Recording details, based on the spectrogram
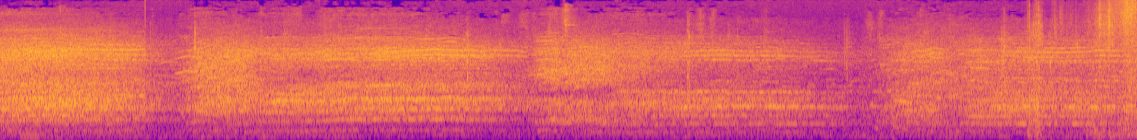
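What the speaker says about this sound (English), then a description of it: "let's listen to the crowd" Crowd at a Savannah Bananas versus Charleston Dirty Birds baseball game cheering, a broad wash of massed voices rising and falling in waves, with individual shouts standing out against the roar.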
